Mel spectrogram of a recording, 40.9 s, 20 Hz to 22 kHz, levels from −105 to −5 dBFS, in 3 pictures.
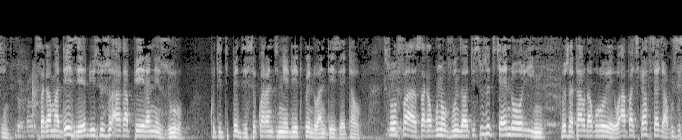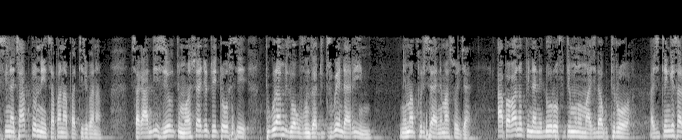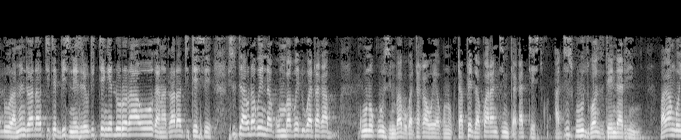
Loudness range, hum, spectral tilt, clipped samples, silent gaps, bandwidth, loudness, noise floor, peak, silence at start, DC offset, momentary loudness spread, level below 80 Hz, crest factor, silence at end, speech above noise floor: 3 LU; none; -6 dB/octave; under 0.1%; none; 8 kHz; -17 LUFS; -44 dBFS; -2 dBFS; 0 s; under 0.1%; 9 LU; -46 dBFS; 14 dB; 0 s; 27 dB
